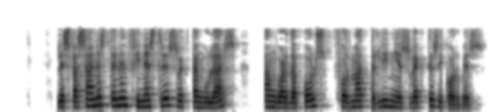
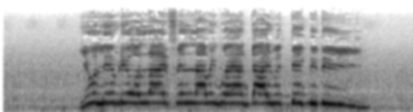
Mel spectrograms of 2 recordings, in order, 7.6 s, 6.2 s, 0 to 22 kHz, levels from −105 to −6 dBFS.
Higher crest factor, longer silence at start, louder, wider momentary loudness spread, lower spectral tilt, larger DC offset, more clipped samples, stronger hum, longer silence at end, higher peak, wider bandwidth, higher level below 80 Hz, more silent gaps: about the same, 16 dB vs 16 dB; second, 0.85 s vs 1.2 s; about the same, -18 LUFS vs -16 LUFS; about the same, 10 LU vs 9 LU; about the same, -4 dB/octave vs -4.5 dB/octave; neither; neither; neither; second, 0.35 s vs 0.65 s; about the same, -2 dBFS vs 0 dBFS; second, 8 kHz vs 13.5 kHz; about the same, -58 dBFS vs -58 dBFS; first, 3.73-3.95 s vs none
